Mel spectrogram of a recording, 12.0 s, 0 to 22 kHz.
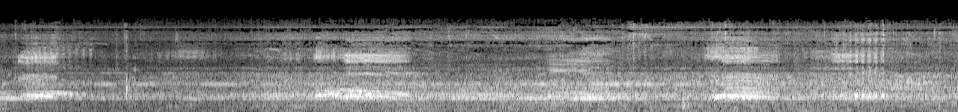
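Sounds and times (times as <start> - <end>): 
steady outdoor hum: 0.0 - 11.9
lambs bleating: 0.2 - 1.2, 3.6 - 5.2, 6.8 - 7.7, 8.8 - 11.3.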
